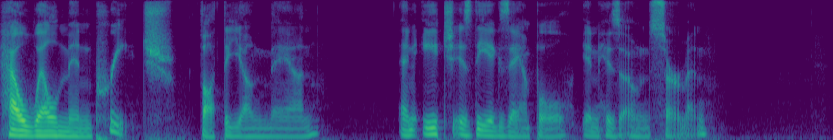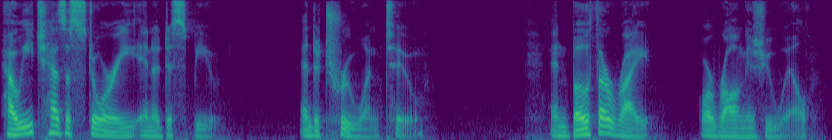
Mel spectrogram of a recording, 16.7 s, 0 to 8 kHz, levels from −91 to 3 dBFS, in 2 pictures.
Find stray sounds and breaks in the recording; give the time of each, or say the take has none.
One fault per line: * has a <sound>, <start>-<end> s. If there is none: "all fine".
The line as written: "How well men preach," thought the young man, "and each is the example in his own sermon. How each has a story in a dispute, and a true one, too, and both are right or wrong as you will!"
all fine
